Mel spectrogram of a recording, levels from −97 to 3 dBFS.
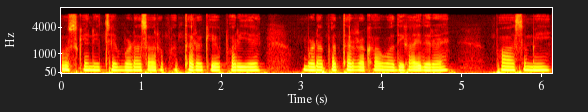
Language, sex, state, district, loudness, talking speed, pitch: Hindi, male, Chhattisgarh, Sukma, -15 LUFS, 195 wpm, 165 Hz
